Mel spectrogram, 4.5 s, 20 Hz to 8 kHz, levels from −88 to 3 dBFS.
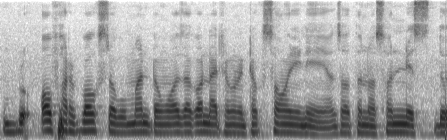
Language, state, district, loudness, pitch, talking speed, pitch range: Kokborok, Tripura, West Tripura, -16 LUFS, 130 Hz, 215 wpm, 125-135 Hz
